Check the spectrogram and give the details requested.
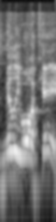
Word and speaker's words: Milwaukee: Actually, did you know that it's pronounced Milwaukee, which of course means the good land?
